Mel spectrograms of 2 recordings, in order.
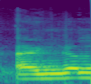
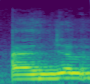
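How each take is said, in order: First: एंगल with a hard "g" in the middle; misreading with hard g. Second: एंजल with a "j" sound in the middle; reading with soft g. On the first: Teacher shows students the misreading of angel, hard g in एंगल. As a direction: say एंगल as in the maths angle. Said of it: "आप इसे एंगल नहीं पढ़ेंगे". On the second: Teacher shows students how angel is read, j sound in एंजल. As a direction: say एंजल, soft g like English "jel". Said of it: "एंजल पढ़ेंगे". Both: Shown as a demonstration.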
